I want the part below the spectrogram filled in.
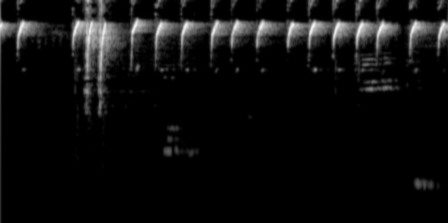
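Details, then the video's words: High, clear siri-siri bird notes delivered as rapid sharp 'shots' in a tight, fast tempo, one brief gap near the start and then an unbroken string of bright, downward-slurred chirps roughly four per second. "Masteran Burung Siri Siri Tembakan Tajam Speed Rapat"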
